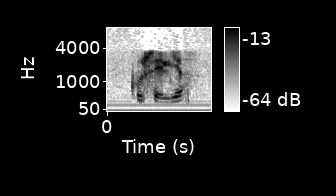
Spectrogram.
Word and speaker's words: Concellas: Pero Pablo Concellas, para pronunciar bien su apellido, Concellas, ya ejerció como responsable legal y técnico en la ciudad de Buenos Aires durante la jefatura de Macri en la ciudad.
